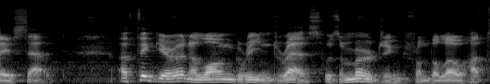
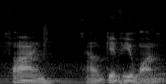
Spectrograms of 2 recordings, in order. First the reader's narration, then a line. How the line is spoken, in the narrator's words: Friday muttered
